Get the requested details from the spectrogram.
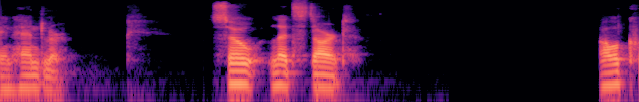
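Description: A man speaks calmly and close into a microphone, in short phrases with pauses.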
